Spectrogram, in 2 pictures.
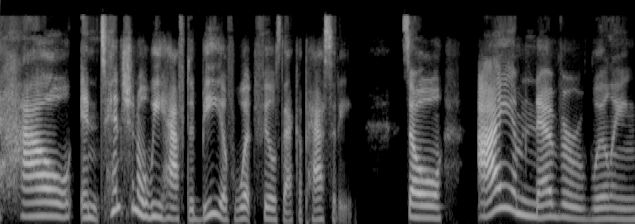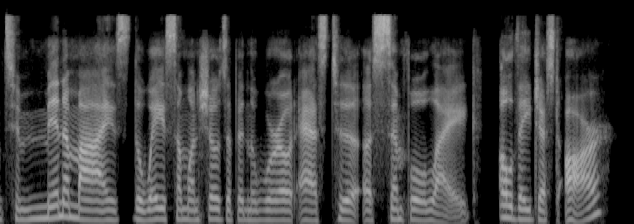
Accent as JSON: {"language": "English", "country": "United States", "first_language": "English", "said": "English is my first language. I am an American"}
